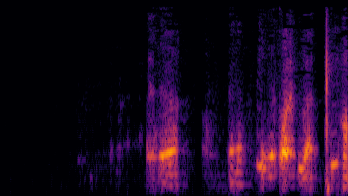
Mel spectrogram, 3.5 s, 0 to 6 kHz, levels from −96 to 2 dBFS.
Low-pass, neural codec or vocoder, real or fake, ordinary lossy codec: 5.4 kHz; codec, 24 kHz, 1.5 kbps, HILCodec; fake; MP3, 24 kbps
